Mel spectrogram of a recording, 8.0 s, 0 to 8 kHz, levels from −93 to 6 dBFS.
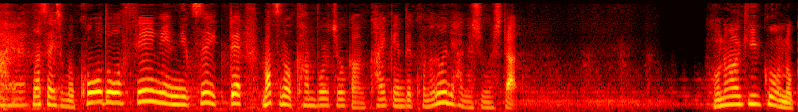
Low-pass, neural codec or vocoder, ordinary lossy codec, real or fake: none; codec, 16 kHz, 1.1 kbps, Voila-Tokenizer; none; fake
